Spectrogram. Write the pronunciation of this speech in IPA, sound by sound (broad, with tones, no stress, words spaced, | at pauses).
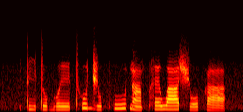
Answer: ti˨tʊ˨ɡʷeː˨ tʰʊ˦d͡ʒʊ˨pʰuː˦ ɗã˨pʰɛ˦waː˦ ʃo˨˦kaː˨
